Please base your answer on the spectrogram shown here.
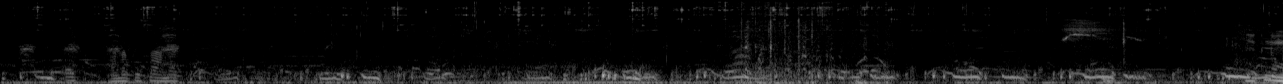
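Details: Pigeons kept by villagers in Shirwali village, Bhor, Maharashtra, giving steady, overlapping low throaty coos in rolling bursts, with a faint low rumble underneath and a few brief sharper sounds.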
